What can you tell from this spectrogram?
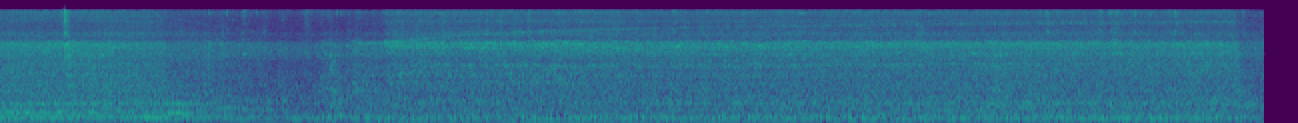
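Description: Lorry running with a steady rumble of engine and road noise; the sound cuts out briefly near the end.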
